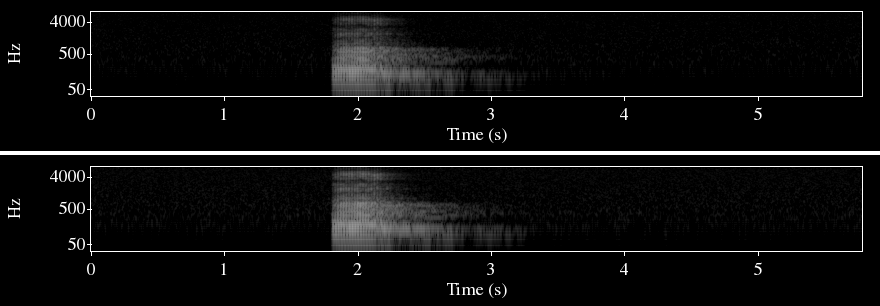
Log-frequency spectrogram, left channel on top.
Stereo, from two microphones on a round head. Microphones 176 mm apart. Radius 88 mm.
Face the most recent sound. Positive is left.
turn(degrees=-15)  # may be behind; listen again after turning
